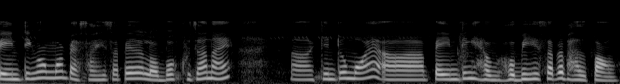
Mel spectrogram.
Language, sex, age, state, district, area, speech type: Assamese, female, 18-30, Assam, Biswanath, rural, spontaneous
